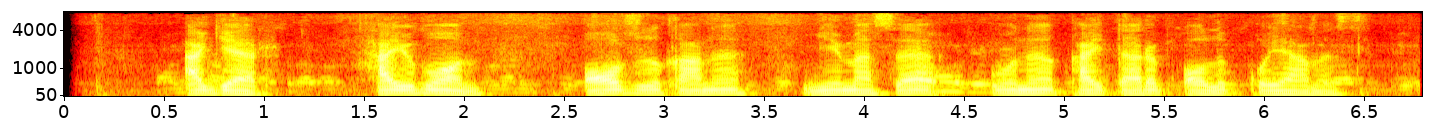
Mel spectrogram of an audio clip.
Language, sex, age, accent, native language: Uzbek, male, 12-17, Samarqand, Uzbek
